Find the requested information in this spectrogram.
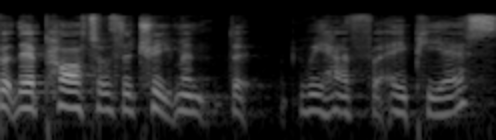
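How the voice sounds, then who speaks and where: Speaking with an English accent, a woman talks at a fairly slow pace in a fairly low pitch, with ordinary pitch variation. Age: 70s. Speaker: patient advocate. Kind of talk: lecture. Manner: animated.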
